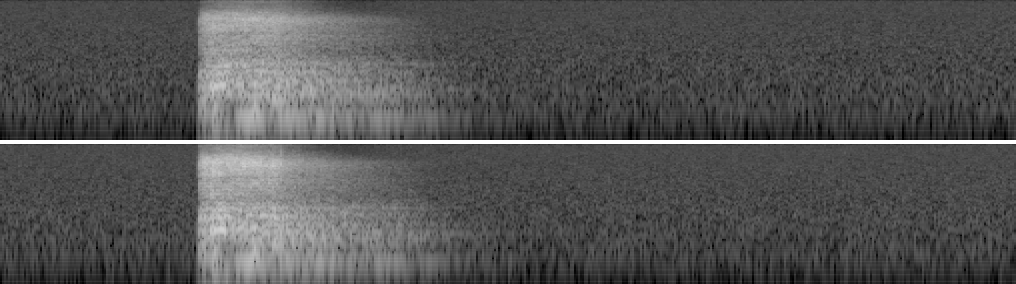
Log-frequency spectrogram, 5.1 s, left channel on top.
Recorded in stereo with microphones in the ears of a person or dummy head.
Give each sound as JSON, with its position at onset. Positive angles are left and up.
{"t": 1.0, "sound": "a zipper", "side_deg": -30, "distance_m": 1.3}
